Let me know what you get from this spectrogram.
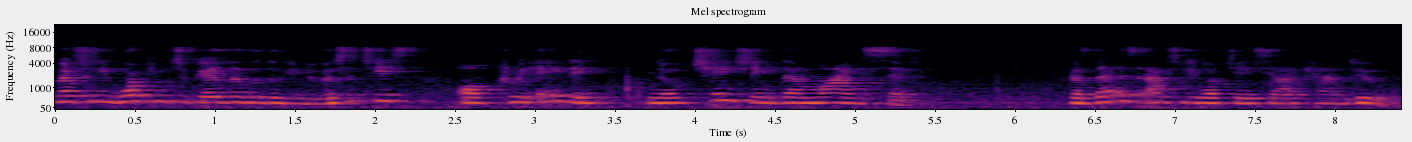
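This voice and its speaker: In a fairly high pitch with ordinary pitch variation, a woman speaks at a moderate pace amid noticeable background noise and audible room echo. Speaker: youth organization leader. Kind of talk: speech.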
